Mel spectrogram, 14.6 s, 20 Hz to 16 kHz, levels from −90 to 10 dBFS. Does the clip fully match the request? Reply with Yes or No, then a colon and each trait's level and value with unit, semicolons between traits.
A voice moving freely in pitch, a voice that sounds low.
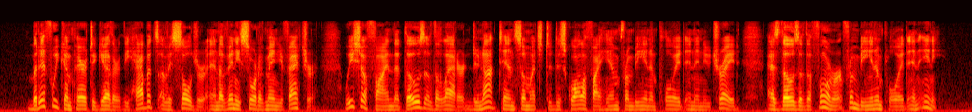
No: average, 2.9 semitones; low, 120 Hz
